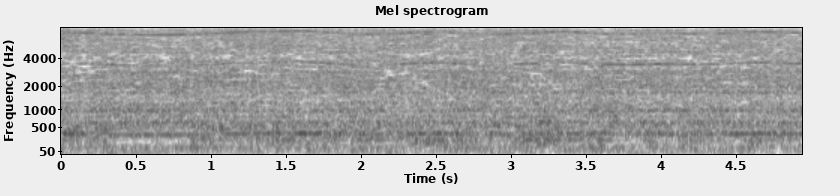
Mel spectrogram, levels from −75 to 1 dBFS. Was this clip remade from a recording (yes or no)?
no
